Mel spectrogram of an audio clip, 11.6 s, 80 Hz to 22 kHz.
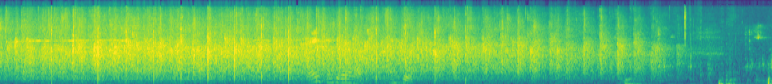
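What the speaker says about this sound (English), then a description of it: "A round of applause for our last speaker." Sustained, dense audience applause after the final speaker at LibertyCon Europe 2022, a libertarian conference; steady clapping fills the room before fading, with a brief spoken thanks near the end.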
